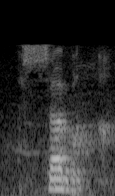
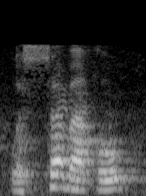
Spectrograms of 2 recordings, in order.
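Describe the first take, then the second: First: The b has no vowel after it. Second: The b is followed by a short a vowel. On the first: It means the act of racing. "بسكان الباء" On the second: It means the prize given to the winner. "بفتح الباء"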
